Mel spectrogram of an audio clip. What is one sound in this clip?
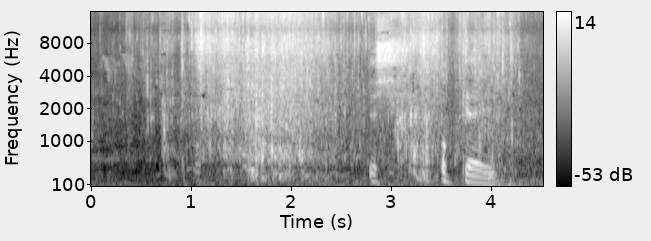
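A fish thrashes and splashes loudly at the water's surface.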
